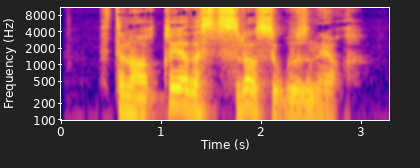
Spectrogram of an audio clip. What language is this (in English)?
Kabyle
